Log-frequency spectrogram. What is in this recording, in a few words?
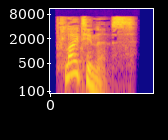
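"flightiness", British English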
